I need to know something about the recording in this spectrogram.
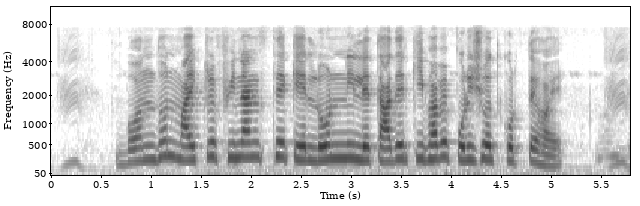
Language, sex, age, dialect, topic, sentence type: Bengali, female, 41-45, Standard Colloquial, banking, question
